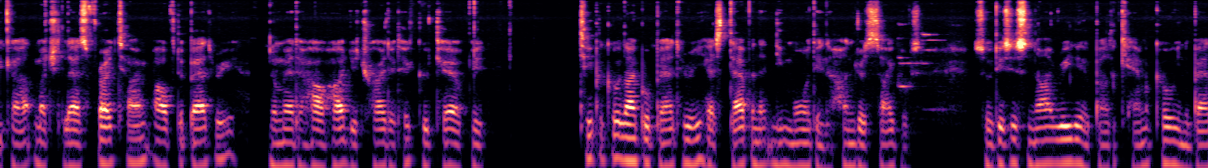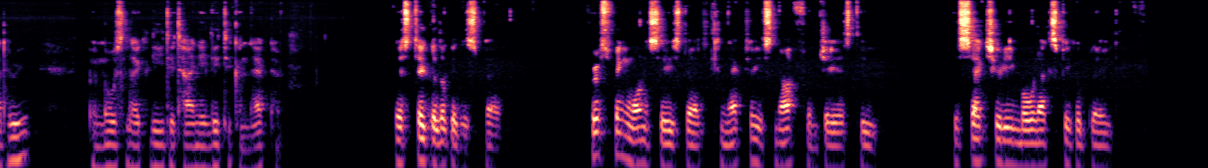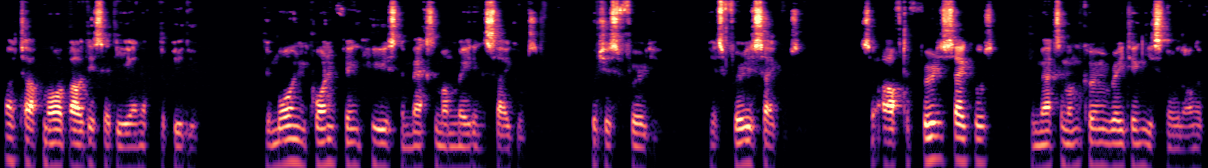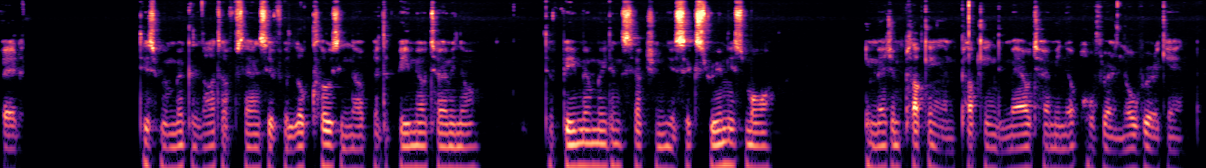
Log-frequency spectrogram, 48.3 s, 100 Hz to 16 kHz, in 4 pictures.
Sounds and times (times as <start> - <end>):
Speech: 0.0 - 4.9, 5.8 - 12.4, 13.0 - 15.0, 16.0 - 17.1, 18.0 - 20.9, 21.6 - 23.2, 24.2 - 26.2, 26.8 - 32.2, 32.8 - 36.5, 37.6 - 41.1, 41.7 - 44.0, 44.9 - 48.2.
